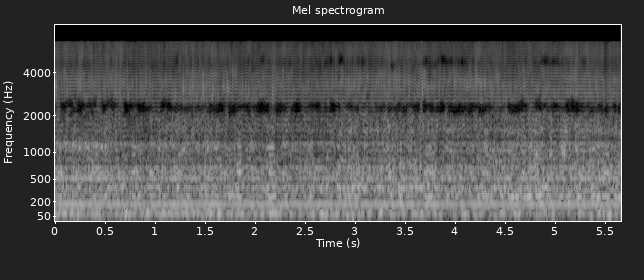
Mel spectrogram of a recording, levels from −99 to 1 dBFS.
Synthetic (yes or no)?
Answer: yes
